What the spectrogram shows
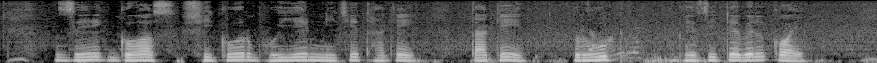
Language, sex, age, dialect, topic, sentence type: Bengali, male, 25-30, Rajbangshi, agriculture, statement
